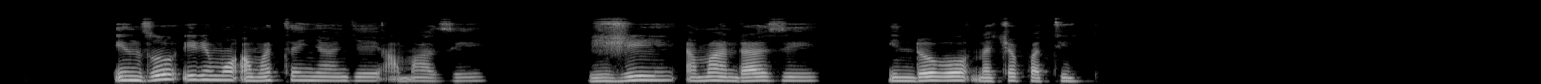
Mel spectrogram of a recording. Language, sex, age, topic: Kinyarwanda, female, 25-35, finance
